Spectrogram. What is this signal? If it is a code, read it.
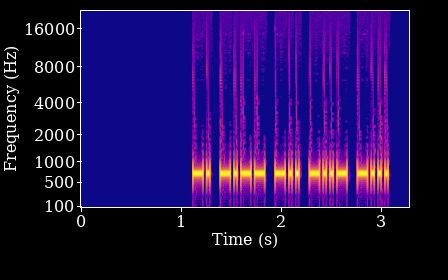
Morse code, heard as a keyed tone, about 36 wpm, 700 Hz. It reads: NYDXB
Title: Code Groups - 5 Letters - 35wpm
